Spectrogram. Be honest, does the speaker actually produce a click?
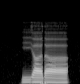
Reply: no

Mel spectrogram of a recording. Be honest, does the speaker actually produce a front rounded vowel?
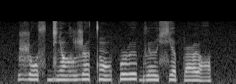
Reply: yes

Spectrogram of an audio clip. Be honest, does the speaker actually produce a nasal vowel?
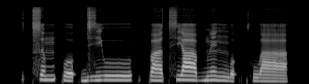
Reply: yes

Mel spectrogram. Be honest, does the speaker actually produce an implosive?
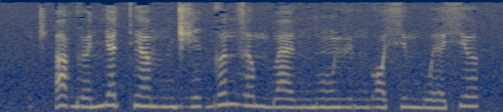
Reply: no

